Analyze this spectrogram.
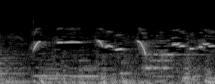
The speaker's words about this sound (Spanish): Hacía esta melodía, este juego de palabras. Era un virtuoso de la, del silbido, hacía melodías imposibles.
